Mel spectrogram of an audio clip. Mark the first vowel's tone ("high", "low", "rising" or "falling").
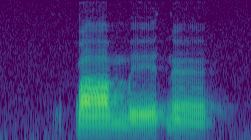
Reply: high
